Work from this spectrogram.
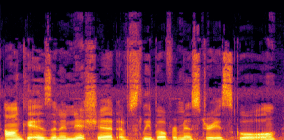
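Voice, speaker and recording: Low-voiced woman hosting a casual interview. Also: fairly even intonation, fairly quick. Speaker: host, interviewer. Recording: noticeable ambient background noise.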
